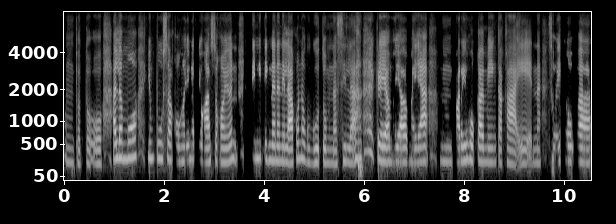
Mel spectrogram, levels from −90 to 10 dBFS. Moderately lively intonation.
No: narrow, 2.2 semitones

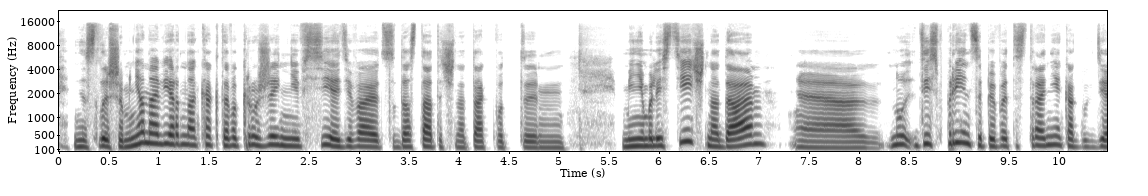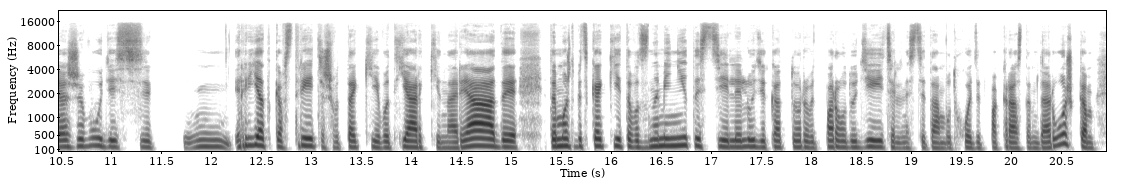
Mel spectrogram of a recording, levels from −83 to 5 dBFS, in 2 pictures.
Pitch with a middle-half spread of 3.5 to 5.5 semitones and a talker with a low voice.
No: average, 3.9 semitones; medium, 185 Hz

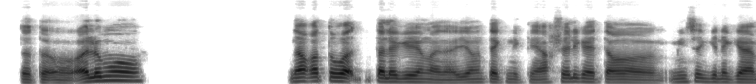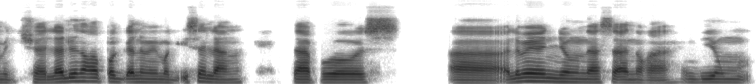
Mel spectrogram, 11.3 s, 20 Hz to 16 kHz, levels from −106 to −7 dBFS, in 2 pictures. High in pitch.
No: low, 125 Hz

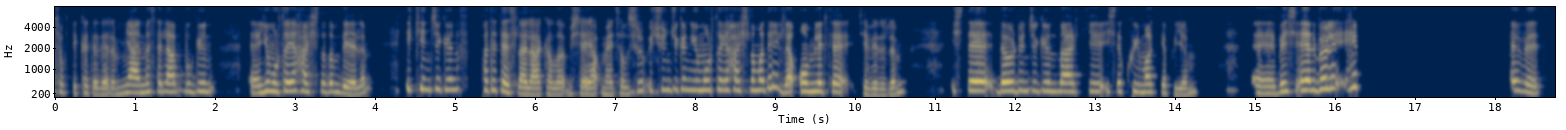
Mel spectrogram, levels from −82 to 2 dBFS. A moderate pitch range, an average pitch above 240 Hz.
Yes: average, 4.8 semitones; very high, 275 Hz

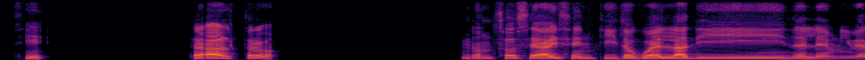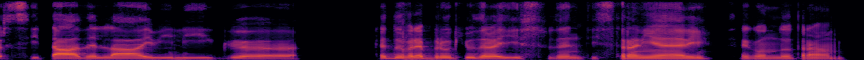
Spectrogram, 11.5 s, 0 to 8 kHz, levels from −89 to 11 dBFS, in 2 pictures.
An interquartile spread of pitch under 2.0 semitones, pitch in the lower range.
No: narrow, 1.5 semitones; medium, 175 Hz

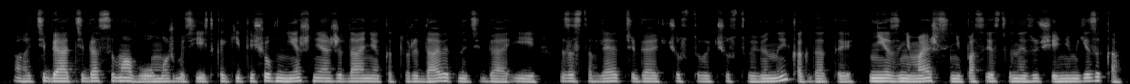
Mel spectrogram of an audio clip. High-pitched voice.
No: medium, 140 Hz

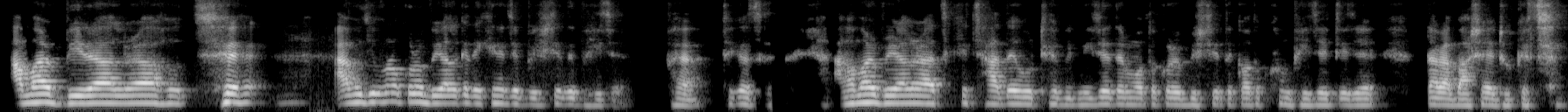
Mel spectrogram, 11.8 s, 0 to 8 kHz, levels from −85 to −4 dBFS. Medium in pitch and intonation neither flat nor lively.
Yes: medium, 145 Hz; average, 3.5 semitones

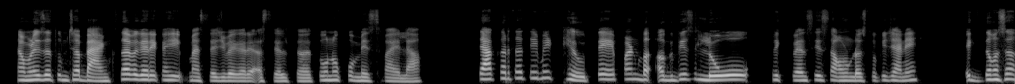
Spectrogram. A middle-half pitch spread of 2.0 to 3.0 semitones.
No: average, 4.6 semitones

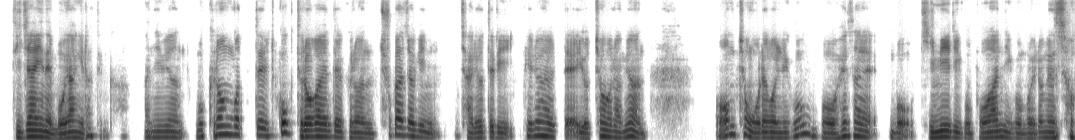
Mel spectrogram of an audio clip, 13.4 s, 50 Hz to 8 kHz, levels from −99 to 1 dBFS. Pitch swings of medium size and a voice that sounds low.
Yes: average, 4.2 semitones; low, 120 Hz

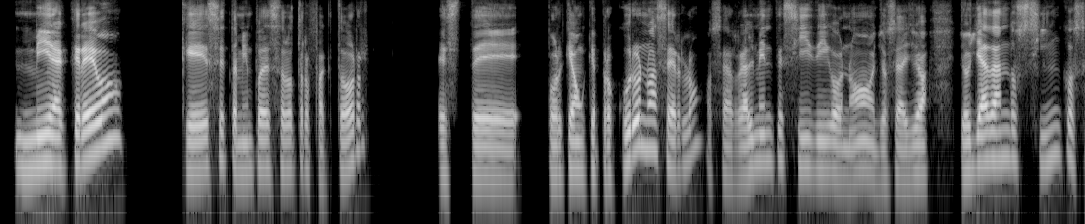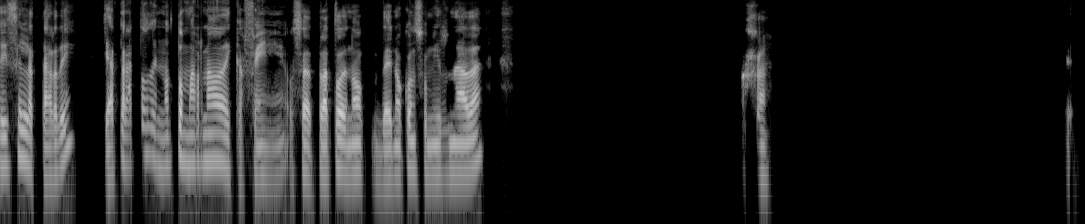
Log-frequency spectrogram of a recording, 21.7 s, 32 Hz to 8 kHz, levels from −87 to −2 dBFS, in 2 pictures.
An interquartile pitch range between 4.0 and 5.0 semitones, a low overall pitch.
Yes: average, 4.7 semitones; low, 125 Hz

